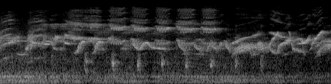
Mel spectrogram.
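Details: Tame hwamei in a cage sings a fast run of slurred, warbling whistles, with crisp clicking notes interspersed through the phrase.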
